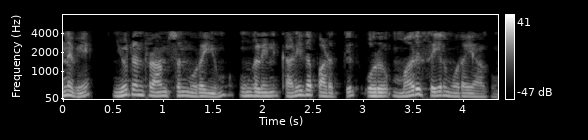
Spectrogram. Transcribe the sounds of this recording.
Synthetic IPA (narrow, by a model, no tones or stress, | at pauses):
ɛnɐʋeː | njuːʈɐnɾaːmsɐnmʊrɐjɯmʊŋɡɐɭɪnkɐɳɪðɐpːaːɽɐt̪ːɪlɔɾɯmɐɾɯsɛjɐlmʊrɐjaːɣɯm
